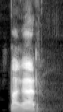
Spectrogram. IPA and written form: paˈɣ̞aɾ (pagar)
